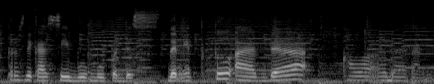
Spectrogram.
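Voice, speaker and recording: A woman's voice: lowish voice, moderate pace, over music. A woman talking as a podcast guest, chatty and laughing often, with many fillers. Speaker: podcast guest, business owner. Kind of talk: casual interview chat.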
